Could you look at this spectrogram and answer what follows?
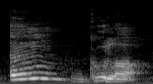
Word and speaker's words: ângulo: Ângulo. É a antepenúltima sílaba. Então, se a antepenúltima sílaba é a sílaba tônica, a palavra ângulo é proparoxítona.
